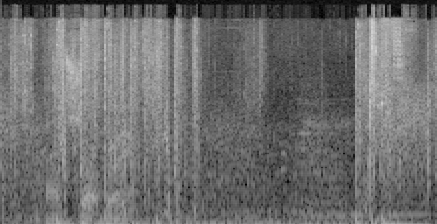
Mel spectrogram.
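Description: Video-game gunfire comes in bursts of sharp, loud shots, with several clustered volleys near the start and another burst near the end. Game sounds and voices fill the gaps between them.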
